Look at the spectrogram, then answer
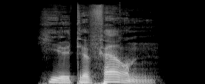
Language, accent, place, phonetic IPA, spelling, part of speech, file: German, Germany, Berlin, [ˌhiːltə ˈfɛʁn], hielte fern, verb, De-hielte fern.ogg
- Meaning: first/third-person singular subjunctive II of fernhalten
